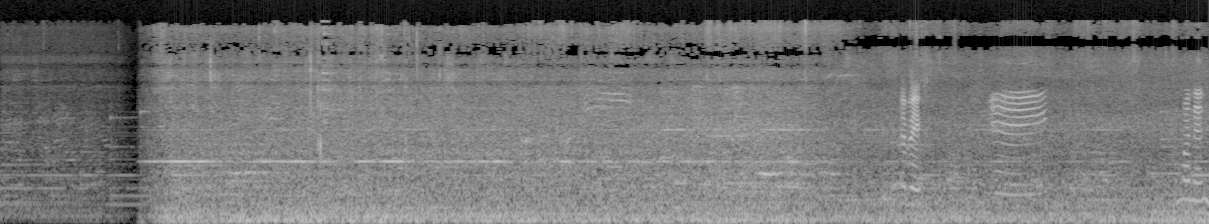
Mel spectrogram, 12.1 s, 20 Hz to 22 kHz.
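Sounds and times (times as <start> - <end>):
faint high whine: 1.4 - 9.0
traffic rumble: 1.4 - 12.0.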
